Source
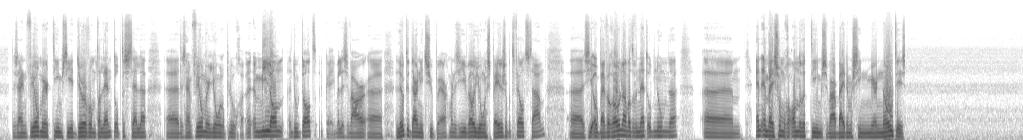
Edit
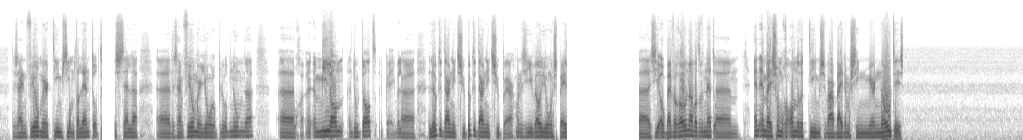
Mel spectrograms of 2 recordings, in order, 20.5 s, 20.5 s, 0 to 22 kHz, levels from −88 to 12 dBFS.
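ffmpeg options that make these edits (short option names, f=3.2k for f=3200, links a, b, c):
-filter_complex "[0:a]asplit=10[a][b][c][d][e][f][g][h][i][j];[a]atrim=end=1.392[k];[b]atrim=start=1.818:end=2.47,asetpts=PTS-STARTPTS,afade=t=out:st=0.648:d=0.004:c=hsin,apad=pad_dur=0.26[l];[c]atrim=start=2.47:end=4.682,asetpts=PTS-STARTPTS,afade=t=in:d=0.004:c=hsin[m];[d]atrim=start=12.988:end=14.362[n];[e]atrim=start=4.678:end=6.832[o];[f]atrim=start=7.378:end=8.722[p];[g]atrim=start=8.038:end=10.01,asetpts=PTS-STARTPTS,afade=t=out:st=1.968:d=0.004:c=hsin[q];[h]atrim=start=10.01:end=11.46,asetpts=PTS-STARTPTS,volume=0[r];[i]atrim=start=11.46:end=12.992,asetpts=PTS-STARTPTS,afade=t=in:d=0.004:c=hsin[s];[j]atrim=start=14.358[t];[l][m]concat=n=2:v=0:a=1[u];[k][u]acrossfade=d=0.004:c1=hsin:c2=hsin[v];[v][n]acrossfade=d=0.004:c1=hsin:c2=hsin[w];[w][o]acrossfade=d=0.004:c1=hsin:c2=hsin[x];[x][p]acrossfade=d=0.004:c1=hsin:c2=hsin[y];[q][r][s]concat=n=3:v=0:a=1[z];[y][z]acrossfade=d=0.004:c1=hsin:c2=hsin[aa];[aa][t]acrossfade=d=0.004:c1=hsin:c2=hsin"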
